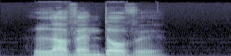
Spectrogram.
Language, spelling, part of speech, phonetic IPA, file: Polish, lawendowy, adjective, [ˌlavɛ̃nˈdɔvɨ], Pl-lawendowy.ogg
